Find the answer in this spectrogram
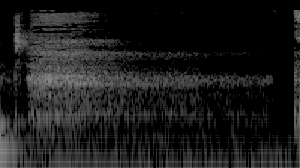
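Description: A woman's long breathy sigh, a soft exhale that fades out over nearly two seconds.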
